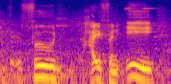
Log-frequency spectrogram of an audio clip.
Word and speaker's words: Food-E: Food-E, you know, it looks like an internet company, but yes, I mean, it's pronounced the same way as Foodie, you know, someone who loves food.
